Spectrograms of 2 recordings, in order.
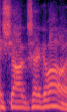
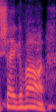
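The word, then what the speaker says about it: Che Guevara: Shay is like shake and his his surname is like guitar, right?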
